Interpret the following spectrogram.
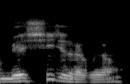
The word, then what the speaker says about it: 메시지: 메시지가 아니고 메시지더라고요. Вот посмотрел, что получается не месседж, не через «е», а через «и» надо произносить правильно.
